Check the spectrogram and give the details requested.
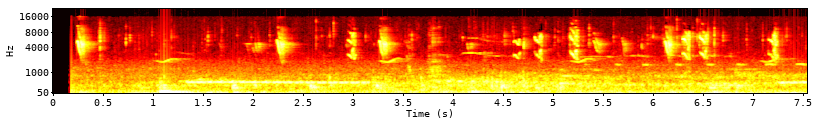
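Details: Cape robin-chat recorded 11 November 2021, giving sharp, high chipping notes about once a second, mixed with brief whistled slurs, over a low steady drone and soft background noise.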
